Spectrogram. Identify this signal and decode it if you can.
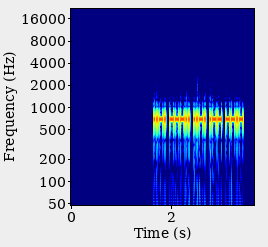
Morse code, heard as a keyed tone, about 46 wpm, 700 Hz. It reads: F8FWQ
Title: DXCC-100 Call Signs - 5 Characters - Repeated 3x - 45wpm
